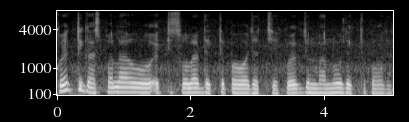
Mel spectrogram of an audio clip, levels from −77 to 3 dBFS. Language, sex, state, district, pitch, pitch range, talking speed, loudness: Bengali, male, Assam, Hailakandi, 150 Hz, 140-160 Hz, 155 wpm, -13 LUFS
